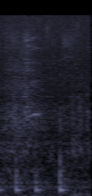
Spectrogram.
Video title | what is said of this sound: How to INSTALL a SCREW into a WALL (anchor) drywall | knock on the wall listen for that solid sound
